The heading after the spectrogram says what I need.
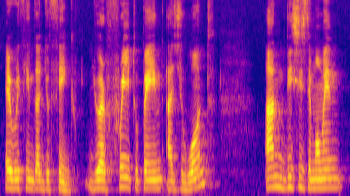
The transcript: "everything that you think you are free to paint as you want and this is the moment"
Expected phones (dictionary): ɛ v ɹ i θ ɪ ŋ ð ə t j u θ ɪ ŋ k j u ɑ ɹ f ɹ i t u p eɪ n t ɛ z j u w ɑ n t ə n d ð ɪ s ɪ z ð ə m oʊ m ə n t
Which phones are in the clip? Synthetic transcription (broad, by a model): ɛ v ɹ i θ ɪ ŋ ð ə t j u θ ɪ ŋ k j u ɑ ɹ f ɹ i t u p eɪ n ɑ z j u w ɑ n t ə n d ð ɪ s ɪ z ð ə m oʊ m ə n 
